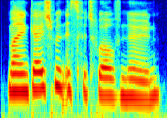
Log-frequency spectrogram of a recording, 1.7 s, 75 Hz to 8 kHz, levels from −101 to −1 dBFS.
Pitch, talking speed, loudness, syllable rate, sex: 200 Hz, 215 wpm, -15 LUFS, 6.8 syllables/s, female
